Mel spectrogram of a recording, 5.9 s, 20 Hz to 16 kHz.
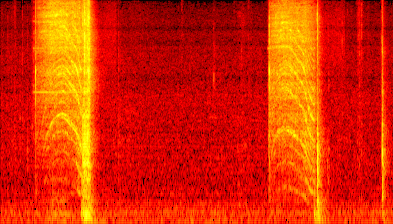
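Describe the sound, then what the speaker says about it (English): A power drill drives two screws to mount a wooden saw blade rack, making two separate bursts of rising whine that each end in a sharp seating thud, with quiet between them. "Put our 2 screws in."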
